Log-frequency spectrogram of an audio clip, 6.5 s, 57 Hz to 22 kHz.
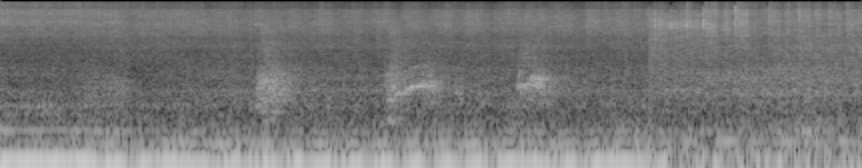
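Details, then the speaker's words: Lexus IS200 with an LS V8 conversion, idling after first start: deep, even, steady rumble with no knocks or misses. Oil and fuel pressure are good and coolant temp is climbing. A clean, healthy idle. "that started pretty easy sick thanks dave got oil pressure fuel pressure they're both looking pretty good"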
